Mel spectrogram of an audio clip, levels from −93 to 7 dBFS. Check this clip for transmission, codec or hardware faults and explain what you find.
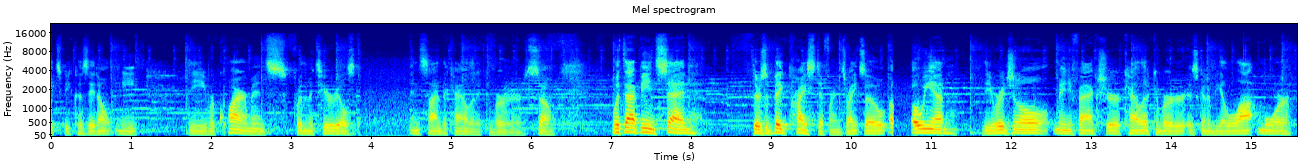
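There are four kinds of network-side trouble here, all packet timing and buffering rather than codec or hardware faults. Apart from one freeze early on, they cluster in the later part of the clip.

Call audio freeze, at 3.85 to 4.50 s and again at 10.51 to 10.78 s. The first lasts about 0.62 s and the second about 0.24 s. In both, the last bit of sound is carried on as a fading buzz or hiss instead of dropping to silence. Then the audio picks up exactly where it left off, so nothing is lost; it just arrives later, by 620 ms and 240 ms respectively. The likely cause is packets held up in transit, which let the jitter buffer run dry while the receiver filled the gap.

Jitter buffer speed-up, from 9.90 to 10.48 s. The receiver was sitting on more audio than it wanted, so it trimmed out tiny pitch-period-sized slices over and over, roughly a third of a second in total. 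Playback runs at about 159% speed without any pitch shift, so that stretch sounds rushed and crammed together.

Skip ahead, at 11.11 to 11.15 s. Here a chunk of roughly a fifth of a second is simply dropped while later audio was already queued. The join has only about 10 ms of fill, so it sounds like a quick jump forward, with the two sides spliced almost directly and a small piece of the sound gone.

Jitter buffer slow-down, from 11.29 to 12.42 s. Right after the jump, the buffer was low or had just raised its target delay, so the receiver repeated single pitch periods and bits of pauses to rebuild a reserve, adding 174 ms. Playback drops to about 85% speed at unchanged pitch, so sounds come out drawn-out and slightly sluggish, possibly with a faint warble.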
